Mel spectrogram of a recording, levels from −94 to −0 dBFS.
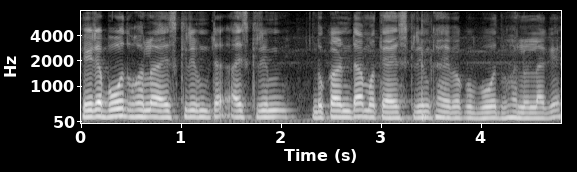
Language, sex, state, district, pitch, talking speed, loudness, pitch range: Odia, male, Odisha, Malkangiri, 170 Hz, 150 wpm, -17 LUFS, 155-175 Hz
